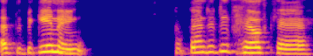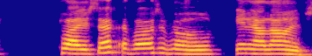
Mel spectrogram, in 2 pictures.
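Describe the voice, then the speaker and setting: Speaking at a fairly slow pace with long, frequent pauses, a woman with an Australian accent shows ordinary pitch variation. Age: 40s. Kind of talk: prepared speech. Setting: video webinar.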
